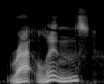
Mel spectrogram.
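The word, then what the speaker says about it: ratlines: quite a rascal yeah rat lines pronounced apparently rat lins are the uh the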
